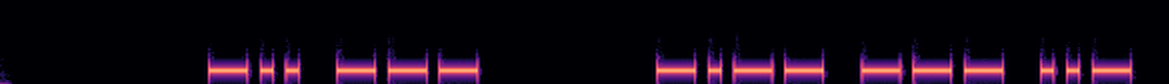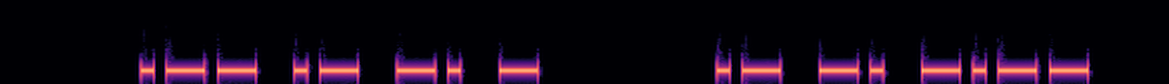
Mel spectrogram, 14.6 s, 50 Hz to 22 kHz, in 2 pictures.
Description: Morse code, heard as a keyed tone, about 15 wpm, 700 Hz. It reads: DO YOU WANT ANY
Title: 2x Word-Spacing - Sentences from Top 400 Words - 15wpm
